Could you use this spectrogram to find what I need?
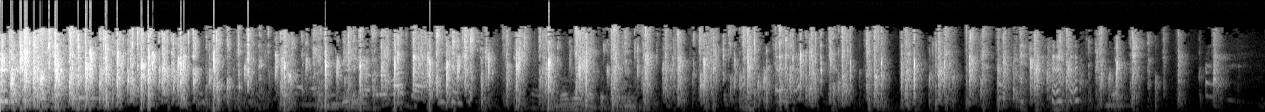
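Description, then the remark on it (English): An audience breaks into applause for a speaker, loud and dense at first, then gradually thinning into scattered individual claps before dying away after about twelve seconds. “Let's maybe поаплодируем.”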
